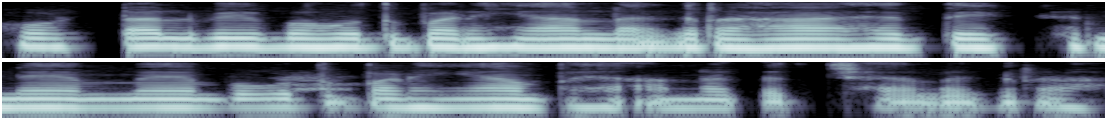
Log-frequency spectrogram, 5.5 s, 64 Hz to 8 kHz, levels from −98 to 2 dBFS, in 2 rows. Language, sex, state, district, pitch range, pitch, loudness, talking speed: Hindi, female, Bihar, Jahanabad, 165-170 Hz, 170 Hz, -19 LUFS, 175 wpm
